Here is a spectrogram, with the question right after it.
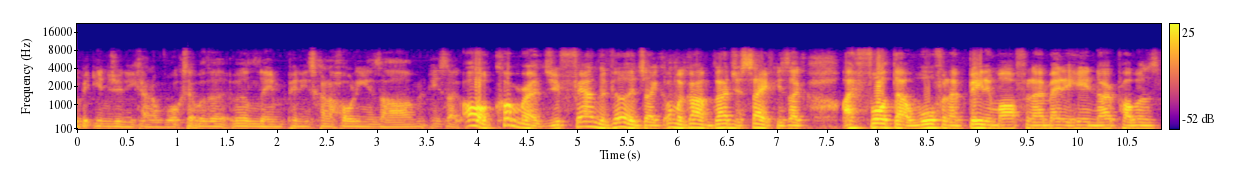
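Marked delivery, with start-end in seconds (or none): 3.9-7.0 high, loud acted relief; hammed-up delighted welcome; effusive greeting. Injured villager hails his comrades. 7.7-10.8 acted boasting. Villager boasts of beating wolf.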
